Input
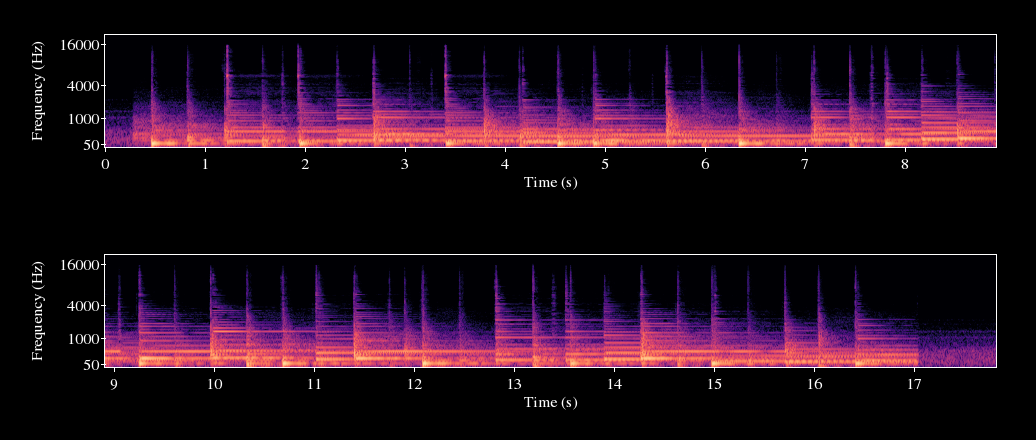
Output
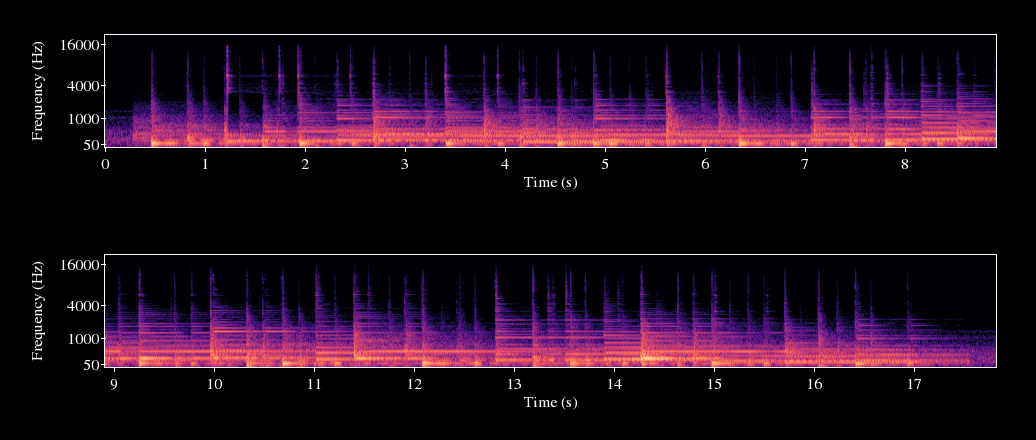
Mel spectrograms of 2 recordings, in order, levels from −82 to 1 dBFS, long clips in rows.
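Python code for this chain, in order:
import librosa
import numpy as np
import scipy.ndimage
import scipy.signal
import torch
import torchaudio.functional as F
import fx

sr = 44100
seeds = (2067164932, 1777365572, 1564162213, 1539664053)

p1 = fx.spec_erase(x, sr, start_s=1.22, length_s=0.37, low_hz=390.0, high_hz=3000.0)
p2 = fx.peak_eq(p1, sr, hz=130.0, db=8.0, octaves=2.3, at=(14.18, 14.61))
p3 = p2 + fx.echo_single(p2, sr, ms=521, db=-9.5, dry=0)
y = p3 * librosa.db_to_amplitude(-4.0)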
